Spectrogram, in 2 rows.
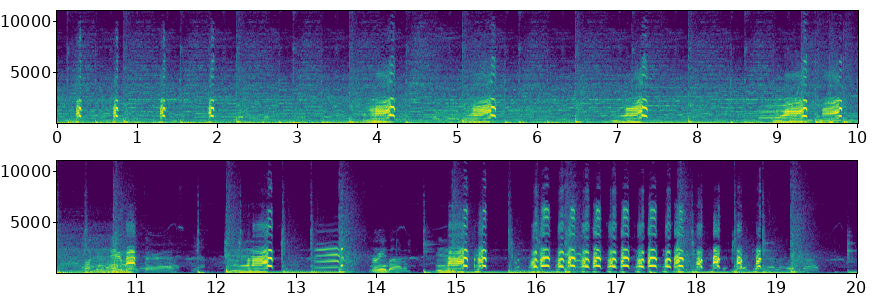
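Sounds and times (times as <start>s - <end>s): goose honks: 0.0s - 4.3s, 5.0s - 5.6s, 6.9s - 7.4s, 8.7s - 9.9s, 10.7s - 11.1s, 12.2s - 13.6s, 14.8s - 19.0s.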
